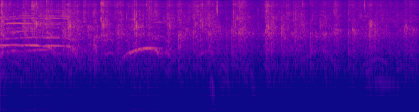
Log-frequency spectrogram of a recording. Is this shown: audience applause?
yes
